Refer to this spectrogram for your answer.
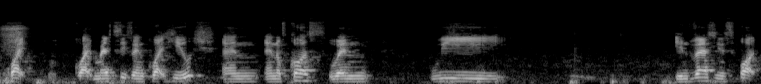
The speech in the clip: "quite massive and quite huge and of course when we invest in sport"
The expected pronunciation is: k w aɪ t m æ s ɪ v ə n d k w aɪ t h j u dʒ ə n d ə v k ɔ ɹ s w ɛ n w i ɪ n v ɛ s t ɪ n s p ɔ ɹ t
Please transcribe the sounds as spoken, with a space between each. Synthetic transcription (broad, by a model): k w aɪ t m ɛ s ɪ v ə n k w aɪ t h j u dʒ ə n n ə f k ɔ s w ɛ n w i ɪ n v ɛ s t ɪ n s p ɔ t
